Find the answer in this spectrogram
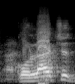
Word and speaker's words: kolaches: Oh, kolaches? No, kolaches. Say it like a Texan.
